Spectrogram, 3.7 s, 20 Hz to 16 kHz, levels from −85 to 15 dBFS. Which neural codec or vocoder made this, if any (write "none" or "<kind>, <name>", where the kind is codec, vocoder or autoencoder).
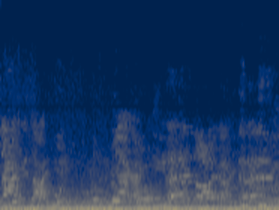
none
